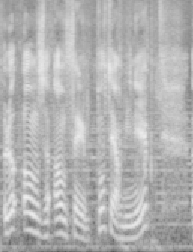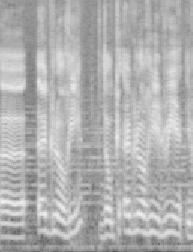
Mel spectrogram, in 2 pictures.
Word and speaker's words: Hugh Laurie: Hugh Laurie.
